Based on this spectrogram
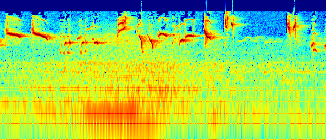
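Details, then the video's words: White-rumped shama song for stimulating other shamas to sing: rich whistled downslurs and chattering notes in quick bursts, pausing midway before sharp high phrases return, low hum beneath. "Burung kacer terapi dari tidak bunyi langsung saut dengan suara ini dijamin gacor"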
